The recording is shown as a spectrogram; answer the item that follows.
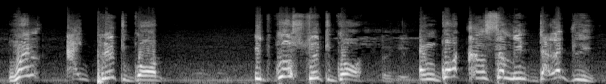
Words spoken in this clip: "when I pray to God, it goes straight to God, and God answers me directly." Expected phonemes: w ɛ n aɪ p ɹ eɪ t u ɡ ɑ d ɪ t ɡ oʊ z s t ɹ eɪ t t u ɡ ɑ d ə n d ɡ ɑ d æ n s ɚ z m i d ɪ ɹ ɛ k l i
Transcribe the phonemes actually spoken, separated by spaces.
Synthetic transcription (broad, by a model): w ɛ n aɪ p ɹ eɪ t u ɡ ɑ d ɪ t ɡ oʊ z s t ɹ eɪ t t u ɡ ɑ d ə n ɡ ɑ d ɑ n s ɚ m i d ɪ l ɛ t l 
